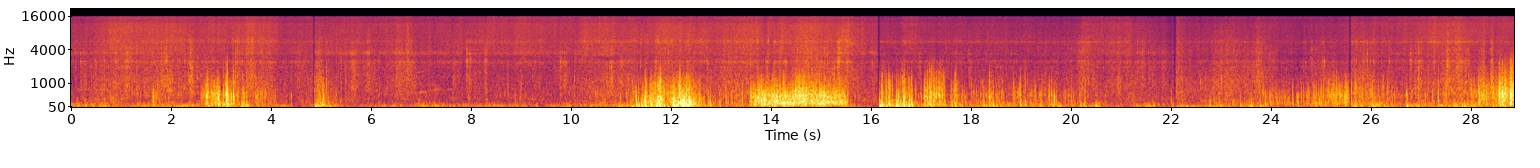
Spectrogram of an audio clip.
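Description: Skis or a snowboard scrape and hiss over packed snow.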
